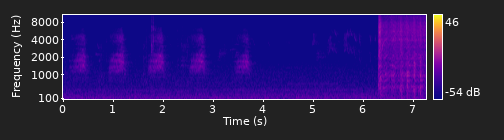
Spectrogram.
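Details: Volvo 850 T5 turbo first start in years after fuel pump and timing belt replacement, microphone low near the engine: slow steady cranking about four turns a second, then it catches suddenly and runs loud and rough.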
